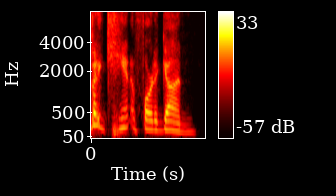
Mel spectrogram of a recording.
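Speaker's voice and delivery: ordinary talk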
